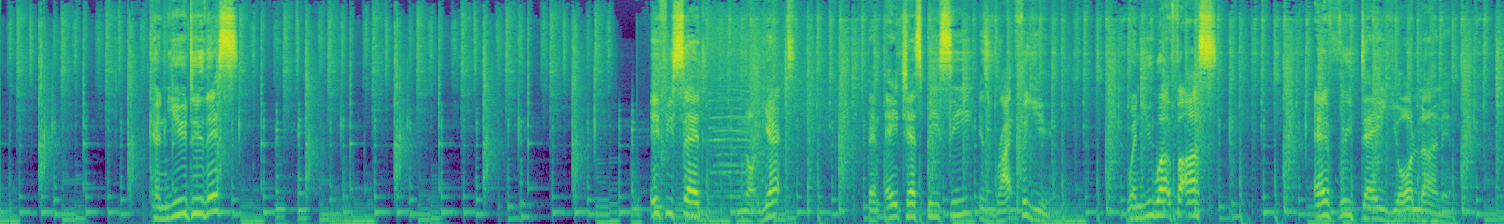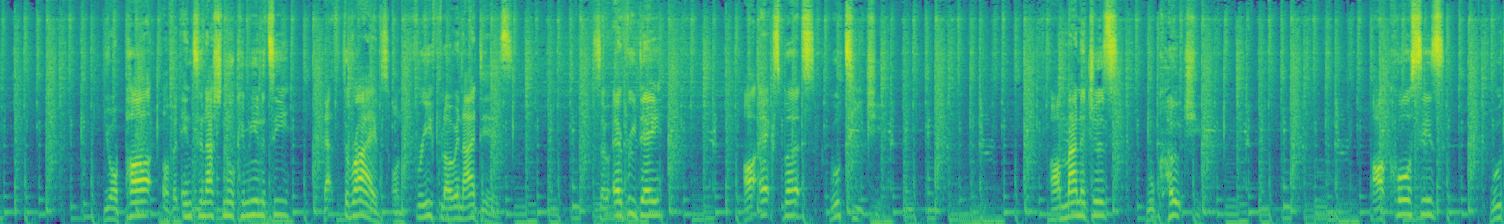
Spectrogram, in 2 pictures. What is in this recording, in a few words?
Animation; HSBC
